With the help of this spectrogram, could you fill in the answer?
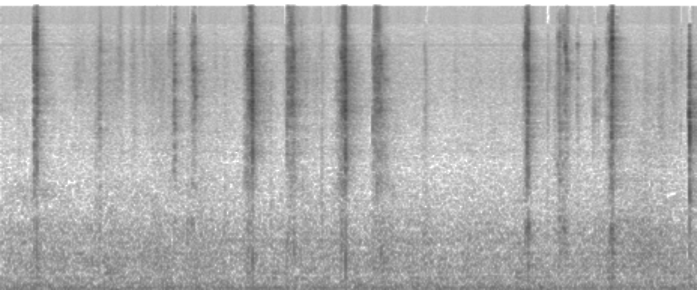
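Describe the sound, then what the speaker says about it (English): Crisp metallic snips of scissors cutting hair, a dozen or so irregular close-up cuts with short pauses between them, no talking. "I've got my handy dandy Office Max scissors"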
